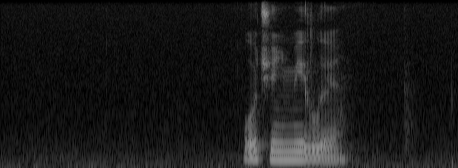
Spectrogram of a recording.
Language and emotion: Russian, sad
